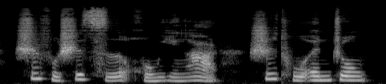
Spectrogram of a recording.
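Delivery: ordinary delivery, nothing marked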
